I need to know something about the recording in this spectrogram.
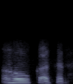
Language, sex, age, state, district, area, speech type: Marathi, male, 18-30, Maharashtra, Gadchiroli, rural, conversation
